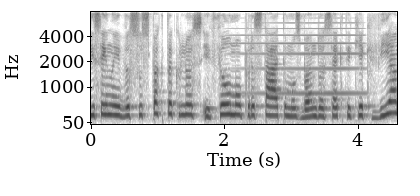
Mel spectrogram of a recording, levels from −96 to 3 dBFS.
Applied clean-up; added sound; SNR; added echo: none; Bowed string instrument; 16 dB; none.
